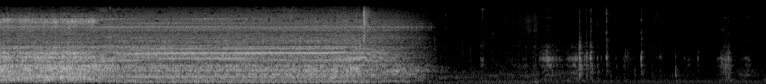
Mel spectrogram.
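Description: Proxxon PD 250/e mini lathe running steadily while a twist drill finishes a hole in a leaded mild-steel bar. The motor is switched off about four seconds in and spins down quickly, leaving a few faint clicks of handling.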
